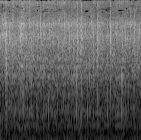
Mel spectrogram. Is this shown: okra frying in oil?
yes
